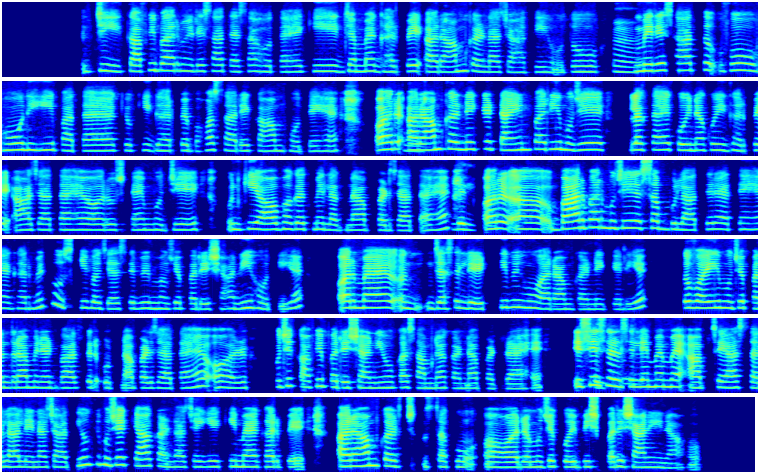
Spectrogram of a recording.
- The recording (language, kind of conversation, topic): Hindi, advice, घर पर आराम करने में आपको सबसे ज़्यादा किन चुनौतियों का सामना करना पड़ता है?
- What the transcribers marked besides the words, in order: in English: "टाइम"; in English: "टाइम"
